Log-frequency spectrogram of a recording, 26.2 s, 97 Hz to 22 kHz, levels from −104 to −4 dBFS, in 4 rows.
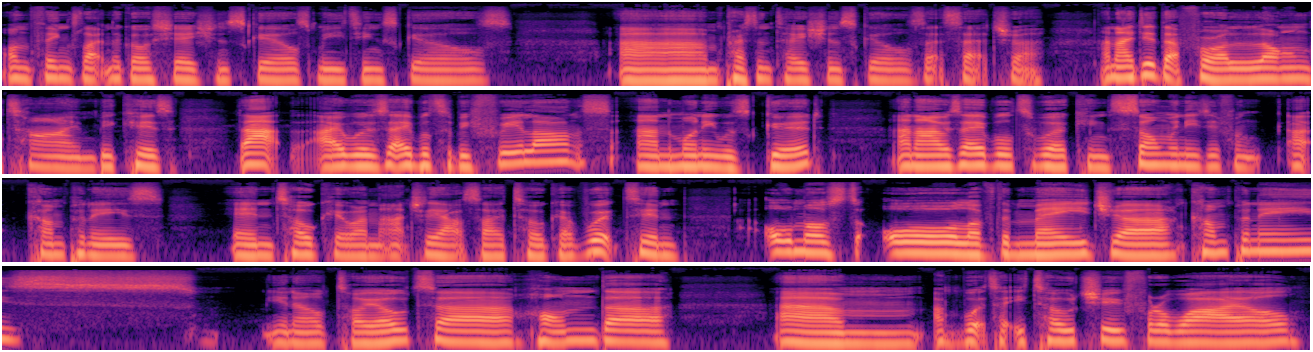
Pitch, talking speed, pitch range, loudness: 160 Hz, 160 wpm, 150-175 Hz, -30 LUFS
